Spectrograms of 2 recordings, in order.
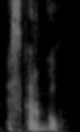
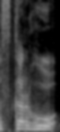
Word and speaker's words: ескарго: Ескарго. Ну, не правильно ставити наголос на останній склад.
